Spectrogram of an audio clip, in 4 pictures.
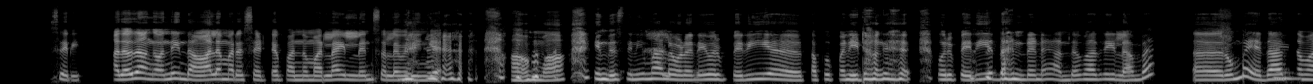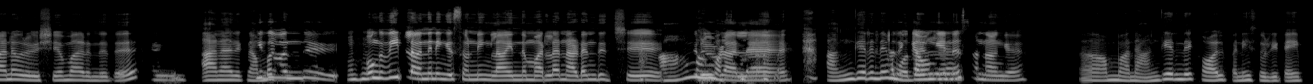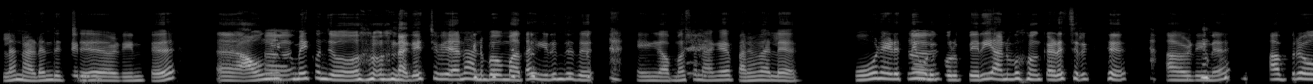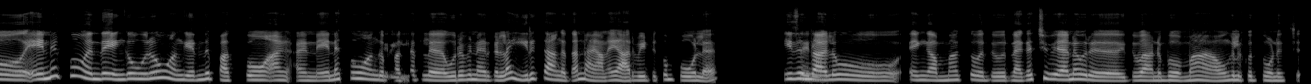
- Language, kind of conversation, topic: Tamil, podcast, ஒரு பயணம் உங்கள் பார்வையை எப்படி மாற்றியது?
- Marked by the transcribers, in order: laughing while speaking: "ஆமா. இந்த சினிமால உடனே ஒரு பெரிய தப்பு பண்ணிட்டாங்க ஒரு பெரிய தண்டன"; laugh; laugh; other noise; laughing while speaking: "ஆமாமா. அங்க இருந்தே மொதல்ல"; laughing while speaking: "நகைச்சுவையான அனுபவமா தான் இருந்தது. எங்க … பெரிய அனுபவம் கெடைச்சிருக்கு!"; laugh; laugh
